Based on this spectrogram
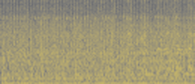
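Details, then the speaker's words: Freshly overhauled diesel engine on its first start, which caught on the second attempt: a steady, even idle clatter with no knocks or misses. The rebuild is running normally and is about to be broken in. "O yan umandar din na wakas ating makina yan aan mga buddy"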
